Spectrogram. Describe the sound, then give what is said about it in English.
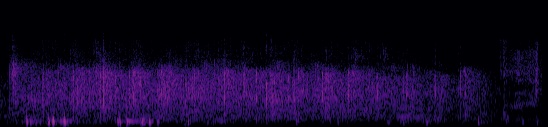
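An audience breaks into steady applause for a woman invited up to share her internship experience, a dense wash of clapping that holds at an even level for several seconds before tapering off abruptly at the end. “So she is going to share, if you want to give her a big round of applause.”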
